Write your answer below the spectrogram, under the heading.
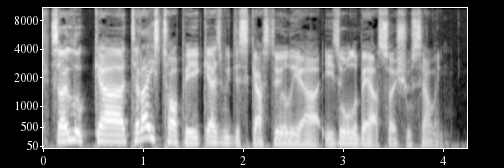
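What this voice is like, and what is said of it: Australian accent. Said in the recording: “my Aussie accent ... I love the accent”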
